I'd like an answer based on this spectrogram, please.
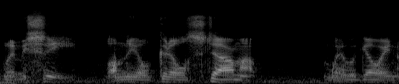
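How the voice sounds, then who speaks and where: A man's voice: on the low side, steady tone, measured pace, vocal fry, bright, forceful tone, a little hiss or hum. A male streamer grumbling and swearing to himself while giving casual commentary on his gameplay. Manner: talks to himself while playing. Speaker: game streamer.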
